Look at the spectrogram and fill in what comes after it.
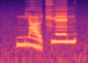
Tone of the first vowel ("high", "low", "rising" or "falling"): low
